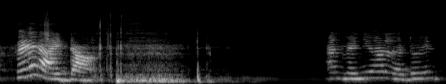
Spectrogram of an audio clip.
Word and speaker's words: dos: And then you have do, do, do is back. Do. No, you are not pronouncing S there also. You are not pronouncing it as dos. It's do.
